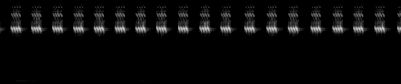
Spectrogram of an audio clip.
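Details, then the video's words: Shrill cricket chirps, recorded with a quality audio recorder, follow one another in a quick regular train of brief bright pulses separated by clean silent gaps; nothing else is audible. "Cricket Chirping Sounds"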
